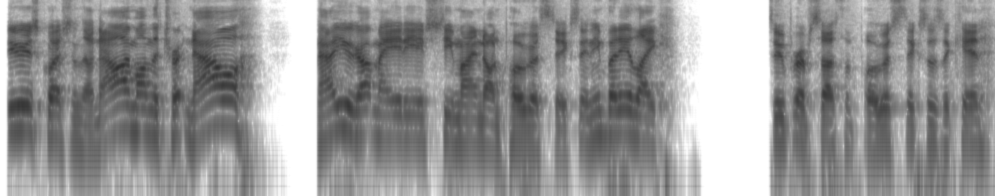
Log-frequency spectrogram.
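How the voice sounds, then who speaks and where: Bright and a bit high, this male streamer's voice moves at a quick pace as he jokes around. In his 30s, the chatty, self-deprecating fitness streamer talks with live-stream viewers while pedaling an indoor bike, using a noise-gated streaming desk mic.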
